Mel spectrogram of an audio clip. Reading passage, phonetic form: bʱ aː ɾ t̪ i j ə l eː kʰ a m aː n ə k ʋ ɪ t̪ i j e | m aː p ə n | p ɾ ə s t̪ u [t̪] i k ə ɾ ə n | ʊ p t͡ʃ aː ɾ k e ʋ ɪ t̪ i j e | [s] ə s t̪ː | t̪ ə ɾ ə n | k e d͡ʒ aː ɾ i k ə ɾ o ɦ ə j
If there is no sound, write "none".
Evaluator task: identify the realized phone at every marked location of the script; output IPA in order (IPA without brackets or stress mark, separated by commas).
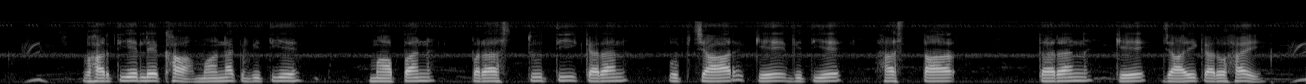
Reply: t̪, h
